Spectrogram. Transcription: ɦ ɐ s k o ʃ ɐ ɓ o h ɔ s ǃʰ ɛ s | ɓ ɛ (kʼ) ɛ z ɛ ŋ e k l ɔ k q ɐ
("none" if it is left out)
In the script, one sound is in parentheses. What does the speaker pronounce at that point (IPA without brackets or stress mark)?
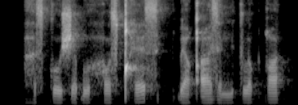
qʼ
